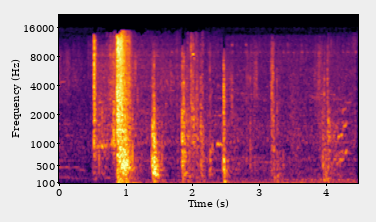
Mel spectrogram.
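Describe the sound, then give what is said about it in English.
A car drives off: a few sharp knocks and clunks sit over a quiet, low engine rumble that carries on to the end. “Ian McKinley and his girlfriend Erin drive off”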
